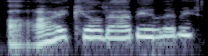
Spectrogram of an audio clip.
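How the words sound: The voice rises at the end, doubtfully.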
